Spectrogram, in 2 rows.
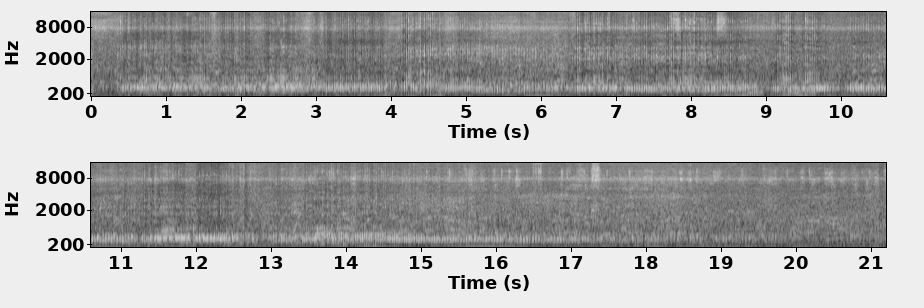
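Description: Citroën DS3 hatchback's engine running steadily, its note wavering a little. People are talking over it.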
